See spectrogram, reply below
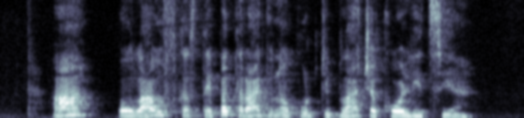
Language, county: Lithuanian, Vilnius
